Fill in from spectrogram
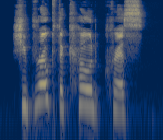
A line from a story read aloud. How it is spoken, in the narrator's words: Laura yells, furious and desperate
